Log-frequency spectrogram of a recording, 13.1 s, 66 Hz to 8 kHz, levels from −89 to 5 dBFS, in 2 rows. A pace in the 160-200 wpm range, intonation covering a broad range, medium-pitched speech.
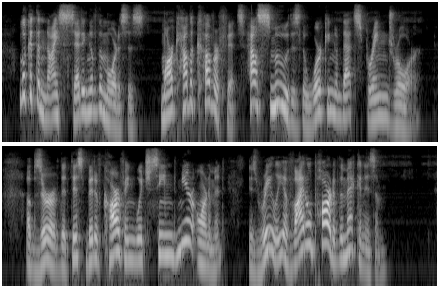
Yes: average, 190 wpm; wide, 7.8 semitones; medium, 165 Hz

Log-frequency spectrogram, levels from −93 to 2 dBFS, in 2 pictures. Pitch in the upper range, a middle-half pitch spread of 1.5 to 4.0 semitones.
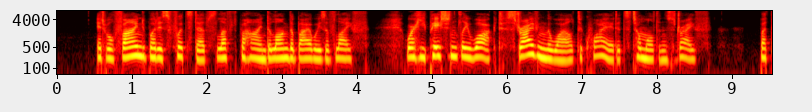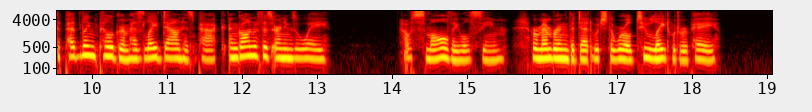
Yes: high, 220 Hz; narrow, 2.5 semitones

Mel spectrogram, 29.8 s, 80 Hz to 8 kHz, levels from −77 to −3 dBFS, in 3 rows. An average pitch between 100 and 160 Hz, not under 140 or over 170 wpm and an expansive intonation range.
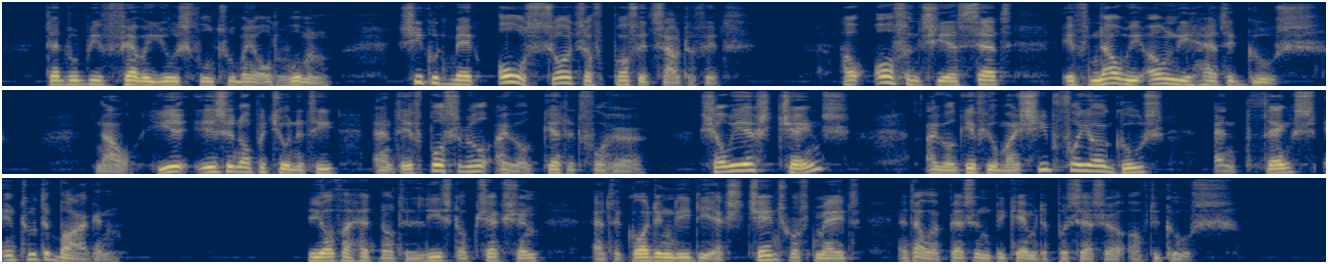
Yes: low, 135 Hz; average, 165 wpm; wide, 5.7 semitones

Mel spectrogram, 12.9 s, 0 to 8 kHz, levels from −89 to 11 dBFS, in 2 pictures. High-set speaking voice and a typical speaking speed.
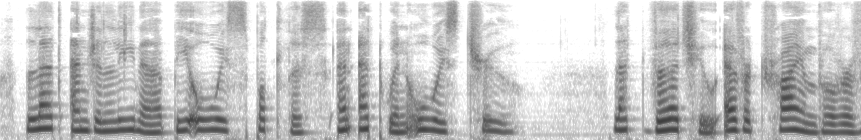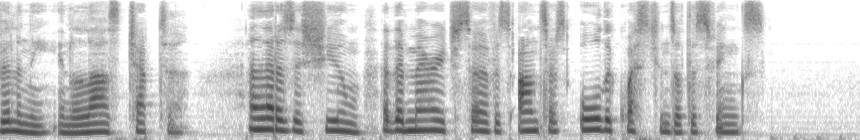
Yes: high, 205 Hz; average, 160 wpm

